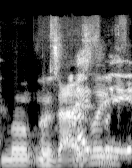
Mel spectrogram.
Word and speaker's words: Mos Eisley: Mos Eisley.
